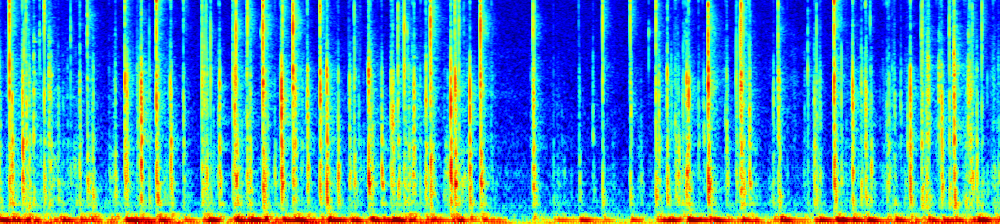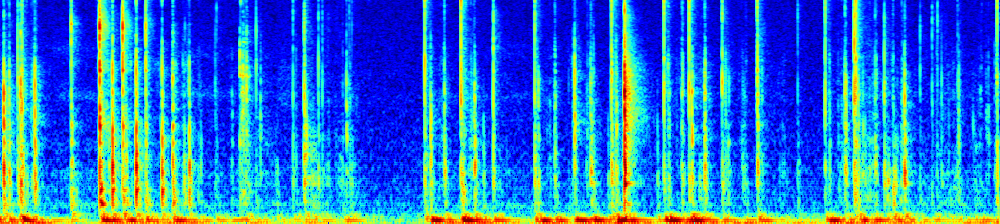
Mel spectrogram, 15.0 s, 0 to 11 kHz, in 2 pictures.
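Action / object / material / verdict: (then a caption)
tap / plastic keyboard with round keycaps / plastic / none. Long nails and fingertips type on a pastel plastic keyboard with round keycaps, making fast, bright clicks and clacks over a steady low hum. The typing comes in bursts, with short pauses near the 4, 8 and 10 second marks before it picks up again.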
